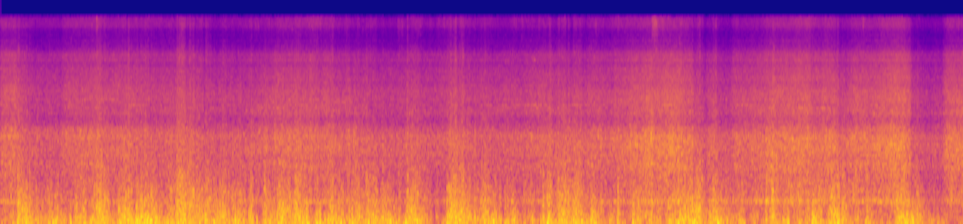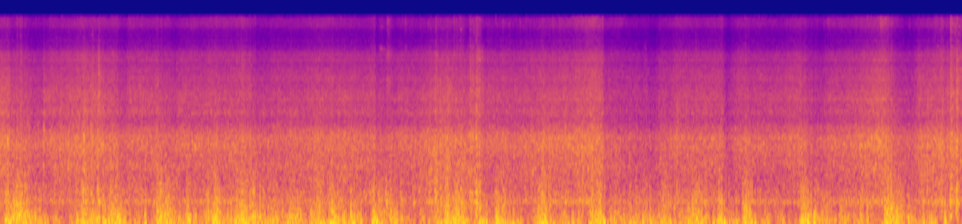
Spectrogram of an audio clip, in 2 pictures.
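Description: Express passenger train running at speed, a steady rumble of the coaches under heavy wind buffeting the microphone.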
